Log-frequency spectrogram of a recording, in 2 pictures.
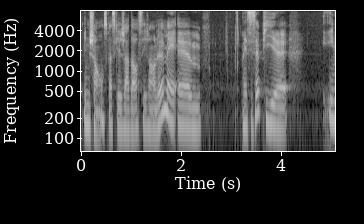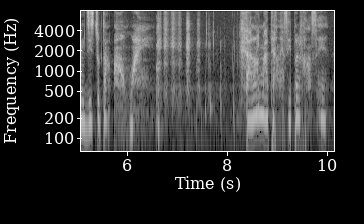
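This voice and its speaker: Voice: mid-range voice, a little slow, pauses often. A 24-year-old podcast co-host from Quebec with a Québécois accent, Spanish as first language, chatting casually and swearing in slang with English thrown in. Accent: Québécois French. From Quebec, Canada. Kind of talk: casual chat.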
